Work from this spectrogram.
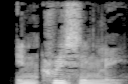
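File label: "increasingly", British English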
